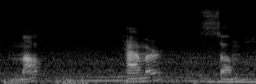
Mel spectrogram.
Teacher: M, which is voiced bilabial nasal sounds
